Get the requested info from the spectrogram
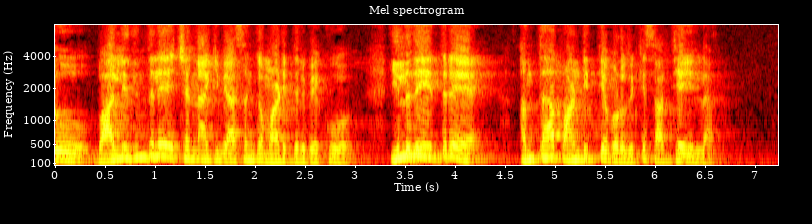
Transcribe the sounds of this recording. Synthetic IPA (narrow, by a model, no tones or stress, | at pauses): ɭubaːljɐd̪ind̪ɐle̞ːt͡ʃɛnːaːɡiʋjaːsɐŋɡɐmaːɽid̪ːiɾɐbe̞ːkuilːɐd̪e̞ːid̪ːɐɾe̞ | ɐnt̪ɐɦɐpaːɳɖit̪jɐbɐɾoːd̪ɐkːe̞saːd̪ʱjɐilːɐ̰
